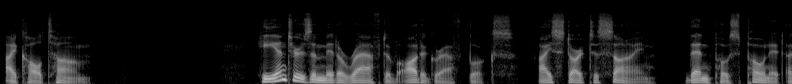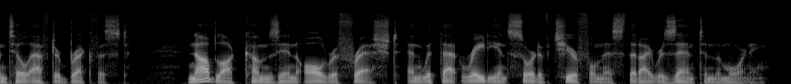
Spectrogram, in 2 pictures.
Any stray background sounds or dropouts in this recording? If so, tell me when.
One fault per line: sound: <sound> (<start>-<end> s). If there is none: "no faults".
no faults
